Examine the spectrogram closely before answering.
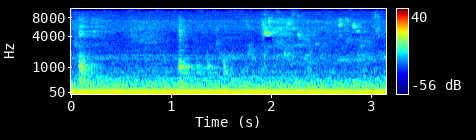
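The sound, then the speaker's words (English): Water is poured from one cup into another cup of the same kind, a loud steady splashing trickle that runs unbroken for about three seconds. “I'm going to pour it back in the other cup that's the same and see.”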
